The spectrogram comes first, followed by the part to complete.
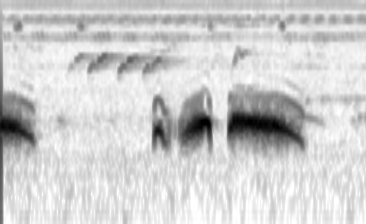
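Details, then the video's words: Spotted dove calling vigorously, a 'ranting' lure recording used to call wild spotted doves in and described as calling its companions: a low mellow coo, a brief pause, then a stuttered coo and two longer downward-slurring coos, background quiet. "Suara Burung Tekukur Gacor Paling Ampuh Untuk Pikat Dan Pancingan"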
